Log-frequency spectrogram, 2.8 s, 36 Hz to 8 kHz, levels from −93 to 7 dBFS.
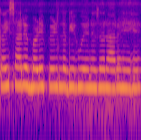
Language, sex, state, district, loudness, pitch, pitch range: Hindi, female, Bihar, Sitamarhi, -27 LUFS, 280 Hz, 275-285 Hz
